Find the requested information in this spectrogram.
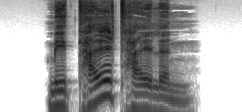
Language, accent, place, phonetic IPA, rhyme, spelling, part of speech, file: German, Germany, Berlin, [meˈtalˌtaɪ̯lən], -altaɪ̯lən, Metallteilen, noun, De-Metallteilen.ogg
- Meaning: dative plural of Metallteil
